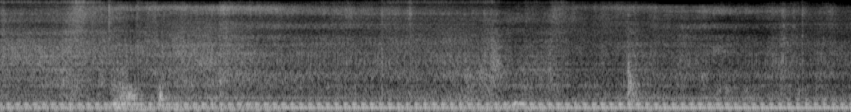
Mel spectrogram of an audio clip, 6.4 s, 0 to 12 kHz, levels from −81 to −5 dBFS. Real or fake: fake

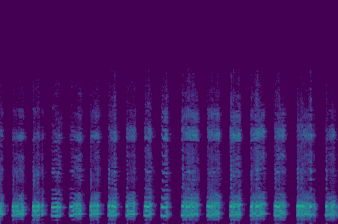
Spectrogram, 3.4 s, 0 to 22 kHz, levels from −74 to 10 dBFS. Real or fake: real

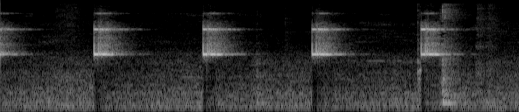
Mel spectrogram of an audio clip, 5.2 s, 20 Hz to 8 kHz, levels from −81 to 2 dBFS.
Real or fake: real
